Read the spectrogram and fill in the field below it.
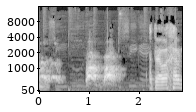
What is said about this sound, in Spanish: con mi perra se enoja cuando hago notas.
